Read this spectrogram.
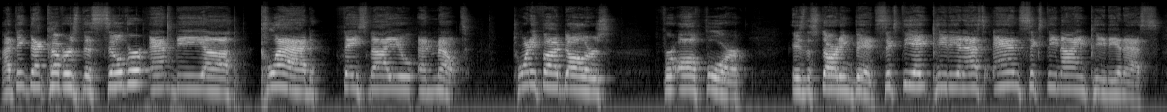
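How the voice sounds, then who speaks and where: A man gives a casual live auction sales pitch in an unusually high, bright voice. He takes his time and repeats details carefully for buyers. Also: slow. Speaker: host selling coins by live auction.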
